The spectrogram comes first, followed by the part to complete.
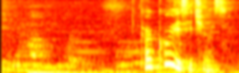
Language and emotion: Russian, positive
